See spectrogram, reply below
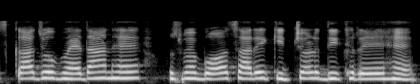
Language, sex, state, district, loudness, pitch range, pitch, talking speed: Hindi, female, Jharkhand, Deoghar, -12 LUFS, 260-285 Hz, 270 Hz, 155 wpm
